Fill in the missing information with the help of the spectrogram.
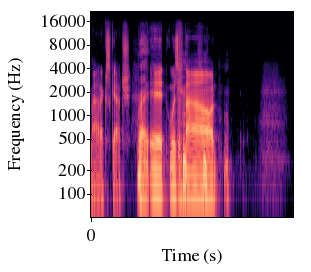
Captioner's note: chuckles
